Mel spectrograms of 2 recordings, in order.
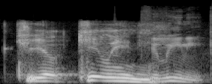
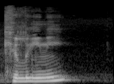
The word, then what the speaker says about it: Chiellini: Now, it'll get more contentious because of Wild Ricky Pooja was making those comments Chiellini. Or how do you say his name? – Chiellini. – Chiellini.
